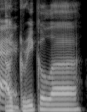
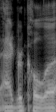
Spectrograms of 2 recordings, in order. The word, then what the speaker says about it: Agricola: you pronounce it no so there is actually a dispute on this okay Agricola and Agricola i think it's an either either situation according to the people I've talked to if they're either if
